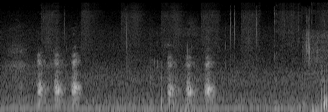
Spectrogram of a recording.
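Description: Chickens clucking in Minecraft, two quick bursts of three short clucks each, separated by a pause, over a low steady hum.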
